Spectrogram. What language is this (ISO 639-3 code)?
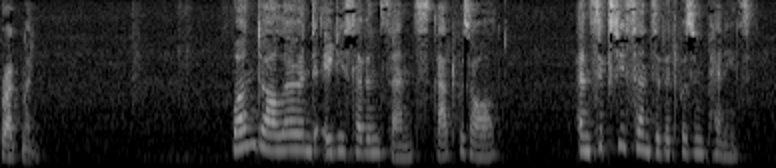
eng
